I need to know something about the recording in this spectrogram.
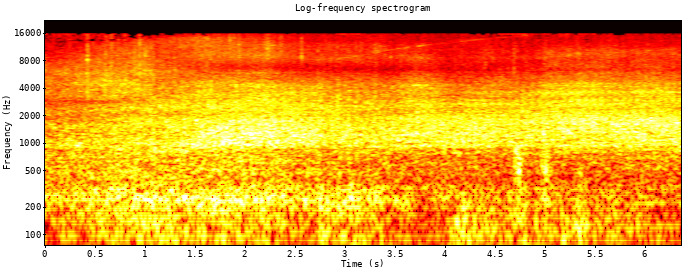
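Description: A vehicle's steady running noise, building over the first second or two and then holding.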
